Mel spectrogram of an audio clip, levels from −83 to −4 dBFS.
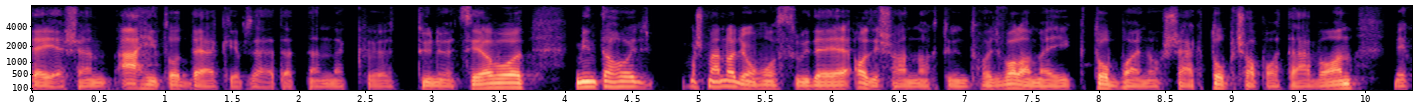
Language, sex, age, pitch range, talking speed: Hungarian, male, 30-49, 75-90 Hz, 145 wpm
